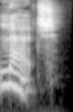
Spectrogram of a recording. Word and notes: lurch: British English

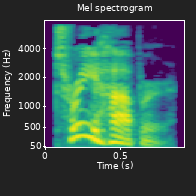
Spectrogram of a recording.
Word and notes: treehopper: British English

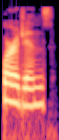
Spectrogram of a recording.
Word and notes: origins: British English

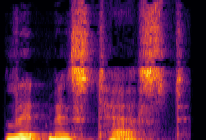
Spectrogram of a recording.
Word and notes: litmus test: American English

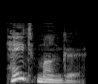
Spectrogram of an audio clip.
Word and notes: hatemonger: British English

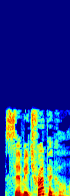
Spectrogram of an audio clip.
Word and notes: semitropical: British English

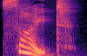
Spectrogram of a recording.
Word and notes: cite: British English

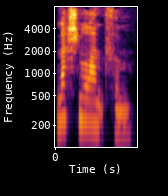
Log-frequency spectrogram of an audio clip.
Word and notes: national anthem: British English

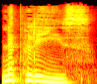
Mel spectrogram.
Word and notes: nepalese: British English

